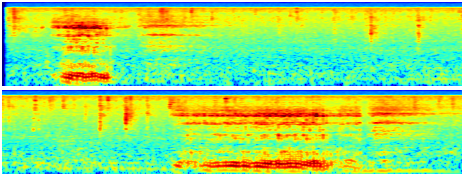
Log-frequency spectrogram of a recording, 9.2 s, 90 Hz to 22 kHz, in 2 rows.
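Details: Almost 16-year-old female dog wearing a cone after leg surgery, who always snores, sleeping: snoring.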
